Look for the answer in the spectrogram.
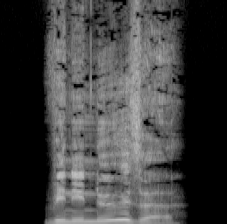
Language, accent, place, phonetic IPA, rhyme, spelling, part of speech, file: German, Germany, Berlin, [veneˈnøːzə], -øːzə, venenöse, adjective, De-venenöse.ogg
- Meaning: inflection of venenös: 1. strong/mixed nominative/accusative feminine singular 2. strong nominative/accusative plural 3. weak nominative all-gender singular 4. weak accusative feminine/neuter singular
